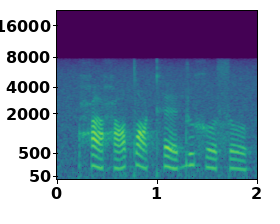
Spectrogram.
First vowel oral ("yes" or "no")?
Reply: yes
